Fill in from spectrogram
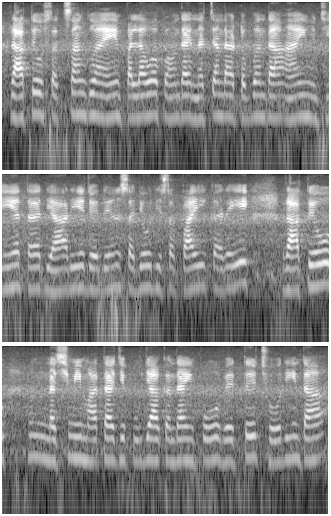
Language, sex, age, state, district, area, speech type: Sindhi, female, 60+, Gujarat, Junagadh, urban, spontaneous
